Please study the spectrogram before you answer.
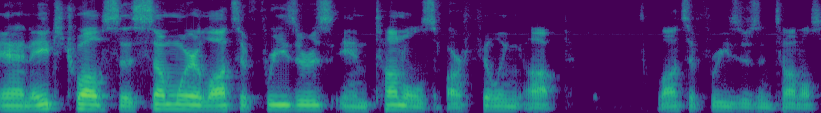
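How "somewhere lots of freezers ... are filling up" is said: ordinary talk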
